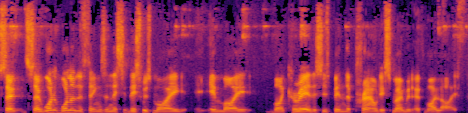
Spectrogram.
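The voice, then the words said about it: Speaks with a noticeable accent. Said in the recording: “that awesome accent of yours”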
